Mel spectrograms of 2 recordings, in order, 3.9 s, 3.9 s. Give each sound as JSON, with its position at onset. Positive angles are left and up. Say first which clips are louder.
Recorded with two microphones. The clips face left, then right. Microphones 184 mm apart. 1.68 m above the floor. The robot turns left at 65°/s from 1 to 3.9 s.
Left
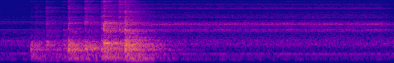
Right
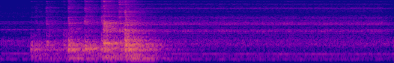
{"t": 0.3, "sound": "typing on a keyboard", "louder": "even", "side_deg": 10, "distance_m": 3.0}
